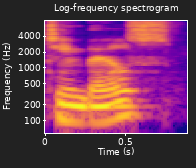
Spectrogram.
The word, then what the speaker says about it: Timbales: I think that he pronounces his name like that, Timbales.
